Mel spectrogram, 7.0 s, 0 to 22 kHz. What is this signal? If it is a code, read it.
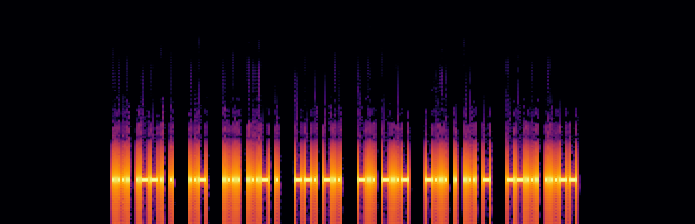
Morse code, heard as a keyed tone, about 50 wpm, 700 Hz. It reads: HPE U HVE GD DX BEST 73
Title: Common QSO Phrases 50wpm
